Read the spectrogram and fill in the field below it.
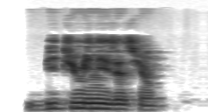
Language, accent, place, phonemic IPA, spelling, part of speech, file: French, France, Lyon, /bi.ty.mi.ni.za.sjɔ̃/, bituminisation, noun, LL-Q150 (fra)-bituminisation.wav
- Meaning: bituminization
